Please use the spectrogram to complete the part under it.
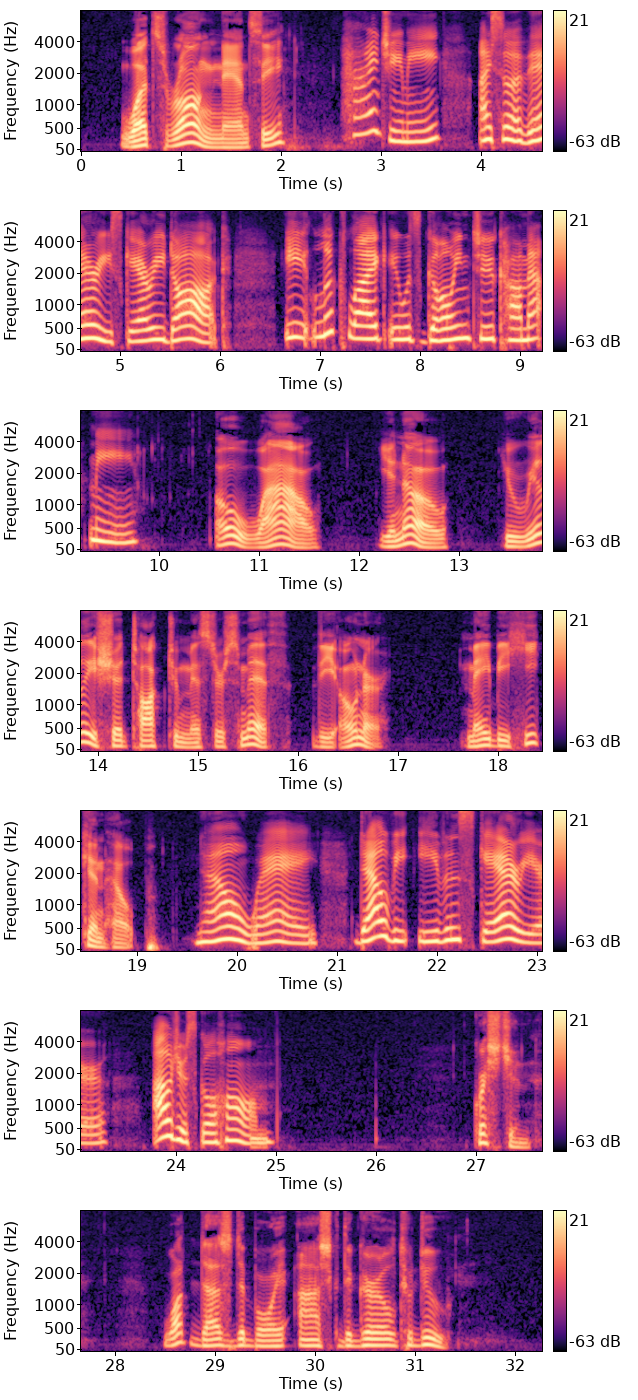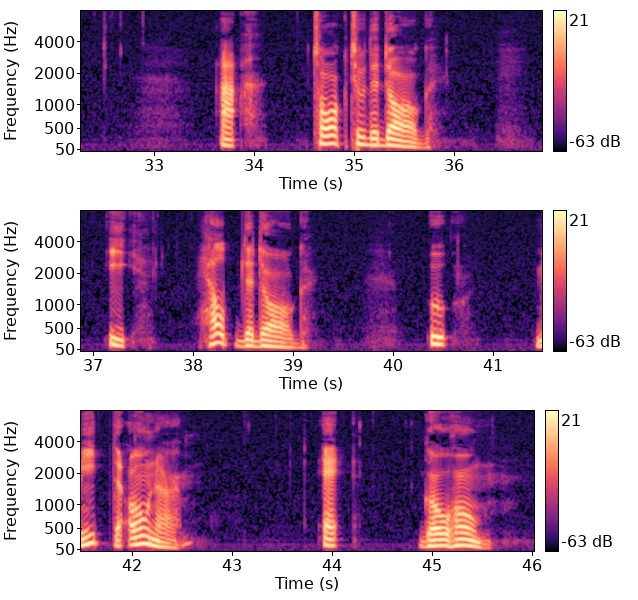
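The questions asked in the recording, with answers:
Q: What does the boy ask the girl to do?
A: う: Meet the owner.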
